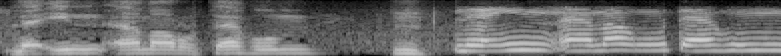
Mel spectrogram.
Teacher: يعني بظهر النون وما بغنهاش غنة طويلة · Term: مظهرة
